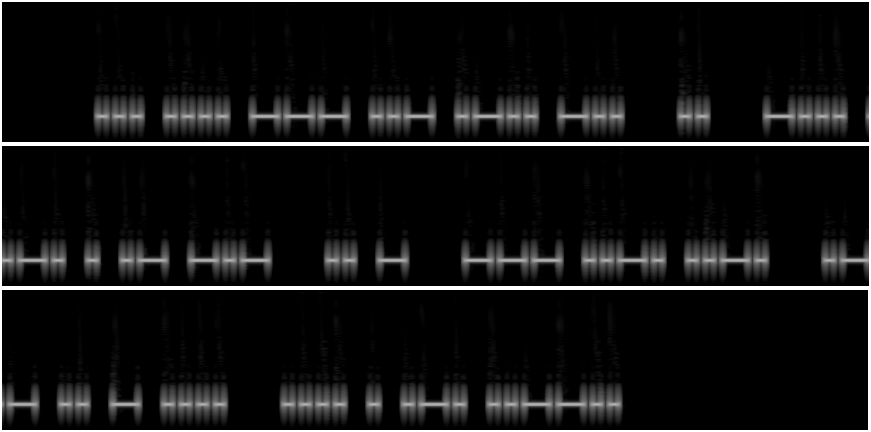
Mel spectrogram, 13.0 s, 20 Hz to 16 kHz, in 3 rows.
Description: Morse code, heard as a keyed tone, about 28 wpm, 700 Hz. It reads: SHOULD I BREAK IT OFF WITH HER?
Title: Sentences from Top 1000 Words - Review Part 6 - 28wpm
